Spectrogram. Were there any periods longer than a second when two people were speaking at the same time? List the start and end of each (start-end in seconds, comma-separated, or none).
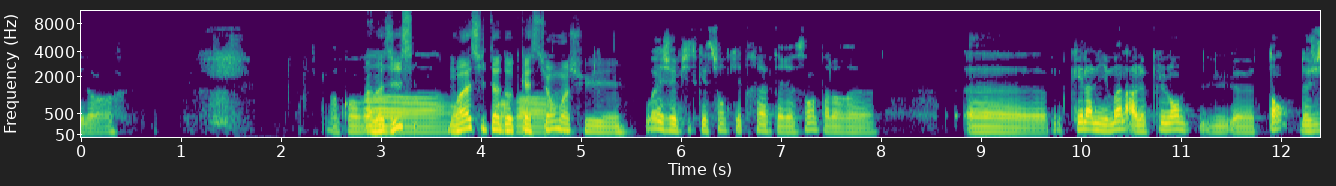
2.8-4.9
